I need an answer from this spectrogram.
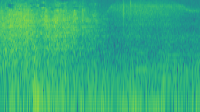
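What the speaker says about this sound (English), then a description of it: "The sound of shattering glass is drowned out by the cheers rising from the crowd." Window glass shatters under a thrown rock, a sudden bright crash spilling into a dense, noisy wash of tinkling fragments, loud and close.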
